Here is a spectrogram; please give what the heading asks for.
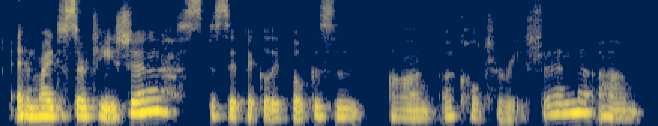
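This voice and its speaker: A woman's voice: fairly low pitch, normal speed, husky. A woman with an American accent, a professor giving thoughtful interview answers with frequent ums. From Yemen, raised abroad. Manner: thoughtful, steady, filler-heavy. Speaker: guest, psychology professor. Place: remote from Montana.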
